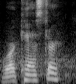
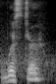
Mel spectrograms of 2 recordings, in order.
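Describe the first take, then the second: First: It is said the way the spelling looks. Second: It is said in the standard local pronunciation. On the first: This is how outsiders read the name. The speaker calls it wrong. "to everybody else, it looks like Worcester" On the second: This is the accepted pronunciation. The speaker calls it right. "it's pronounced Worcester"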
